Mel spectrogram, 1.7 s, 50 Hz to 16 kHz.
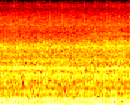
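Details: Renault Clio 182 after timing belts and dephaser replaced; low steady idle rumble with even firing, no knocks or ticks; engine smoother than before and healthy.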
